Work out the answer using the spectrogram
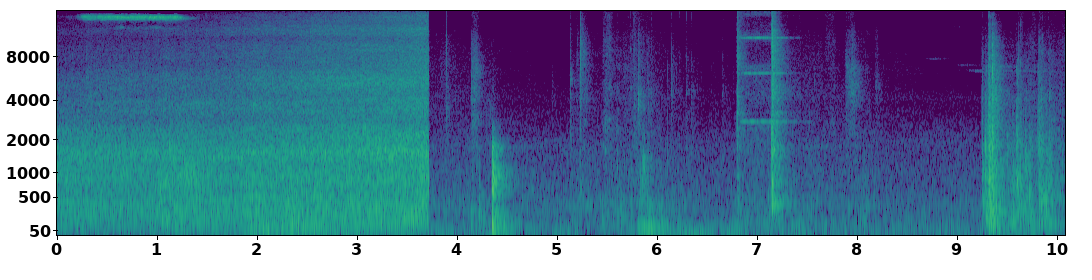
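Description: Steady street traffic noise that cuts off abruptly about four seconds in. Quiet indoor room tone follows, with a sharp click, a few light knocks, and a louder clatter near the end as a door is opened.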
